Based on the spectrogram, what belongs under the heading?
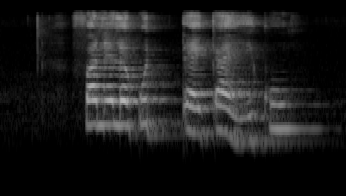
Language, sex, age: Tsonga, female, 19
